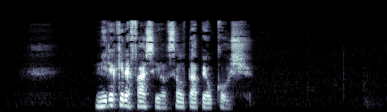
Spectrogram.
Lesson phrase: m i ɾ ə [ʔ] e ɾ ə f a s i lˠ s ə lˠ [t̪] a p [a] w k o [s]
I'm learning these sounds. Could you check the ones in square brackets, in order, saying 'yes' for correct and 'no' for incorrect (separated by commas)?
no, yes, no, no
